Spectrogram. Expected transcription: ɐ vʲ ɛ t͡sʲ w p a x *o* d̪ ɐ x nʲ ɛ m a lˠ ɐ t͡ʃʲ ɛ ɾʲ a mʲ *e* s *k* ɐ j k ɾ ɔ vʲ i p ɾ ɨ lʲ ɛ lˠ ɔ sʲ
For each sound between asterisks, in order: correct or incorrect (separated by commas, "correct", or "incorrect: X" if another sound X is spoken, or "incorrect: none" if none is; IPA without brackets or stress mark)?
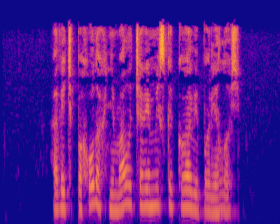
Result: incorrect: ɔ, incorrect: i, correct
